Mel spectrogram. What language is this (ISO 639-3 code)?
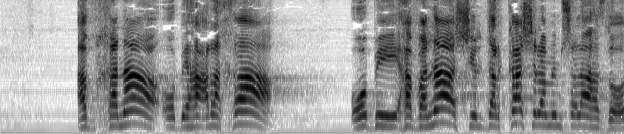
heb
